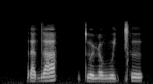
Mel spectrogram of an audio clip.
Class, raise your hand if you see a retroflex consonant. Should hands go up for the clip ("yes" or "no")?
yes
